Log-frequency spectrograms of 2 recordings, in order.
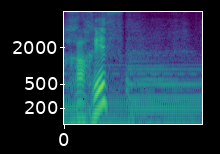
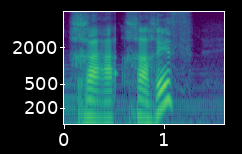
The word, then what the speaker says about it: Kharif: C'est qu'est-ce qu'ils ont la saison, ce qu'ils appellent le Kharif, qu'on prononce, je crois, comme ça, Kharif. Kharif.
